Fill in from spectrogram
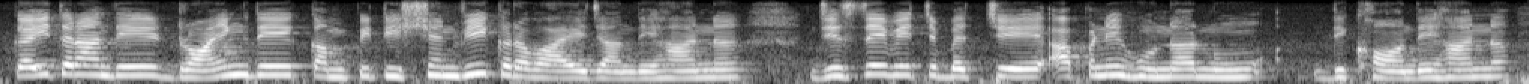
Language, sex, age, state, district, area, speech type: Punjabi, female, 30-45, Punjab, Barnala, urban, spontaneous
